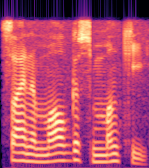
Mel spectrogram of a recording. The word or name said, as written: cynomolgus monkey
